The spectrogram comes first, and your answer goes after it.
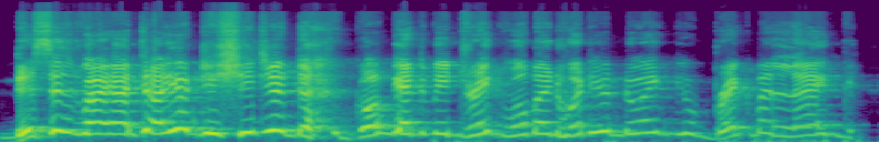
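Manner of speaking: high, loud put-on voice laughing through it; mock grumpy husband. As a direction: whine for a drink like a helpless old man. Acted grumpy husband demanding drink.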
